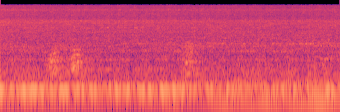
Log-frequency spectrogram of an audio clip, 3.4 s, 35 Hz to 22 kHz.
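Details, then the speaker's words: 1990 Ford Mustang GT Foxbody V8, manual, idling while warming up after the new Alloyworks 4-core radiator was fitted: steady, even low rumble with no stumbles; normal idle after the rough idle was fixed by cleaning the IAC valve. "my rough idle problem turned out to be my IAC idle air control valve I took it off I cleaned it out with brake fluid put it back on she seems to be running pretty good right now"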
